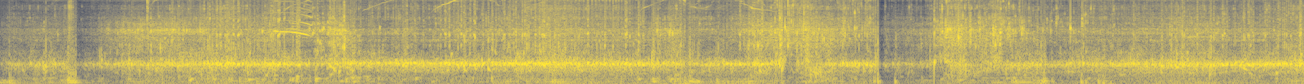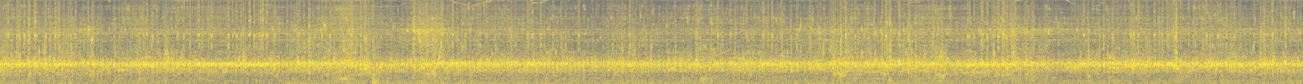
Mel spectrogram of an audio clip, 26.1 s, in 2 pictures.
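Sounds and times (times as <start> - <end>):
underwater boat engine drone: 0.0 - 26.0
dolphin whistles: 2.6 - 4.9.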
